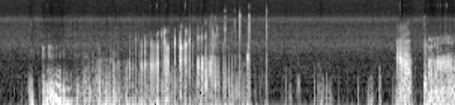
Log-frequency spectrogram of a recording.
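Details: Stomach growling: loud low gurgling and rumbling with bubbling pops, then quieter clicks and another rumble: borborygmi.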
